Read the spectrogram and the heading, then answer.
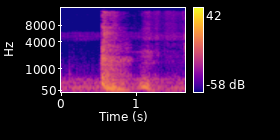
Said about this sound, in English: Trust me when I tell you, as coughs go, that was nothing.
